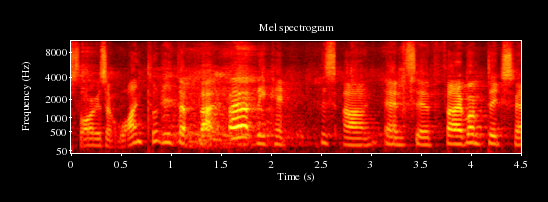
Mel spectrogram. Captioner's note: audience laughs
